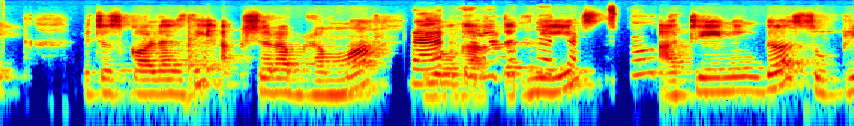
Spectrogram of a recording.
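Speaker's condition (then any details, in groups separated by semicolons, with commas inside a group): No condition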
